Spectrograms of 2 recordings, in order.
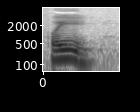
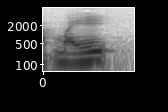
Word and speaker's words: phi: chữ này đọc là phi, đem quần áo mặc vào người, không đọc là bị mà đọc là phi, thì cùng một nghĩa với chữ phi đó.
